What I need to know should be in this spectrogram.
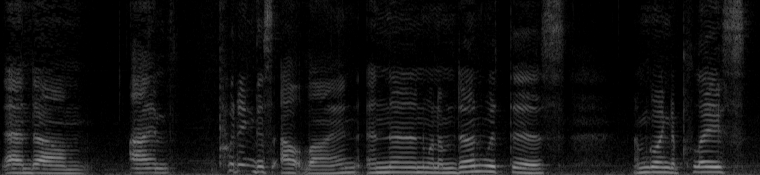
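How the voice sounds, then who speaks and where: A woman in her thirties from Atlanta, an artist talking about her work in a reflective interview, thoughtful and pausing often. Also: medium pitch, darkish tone, a little hiss or hum. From Atlanta, Georgia, US. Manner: thoughtful, pauses with fillers.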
